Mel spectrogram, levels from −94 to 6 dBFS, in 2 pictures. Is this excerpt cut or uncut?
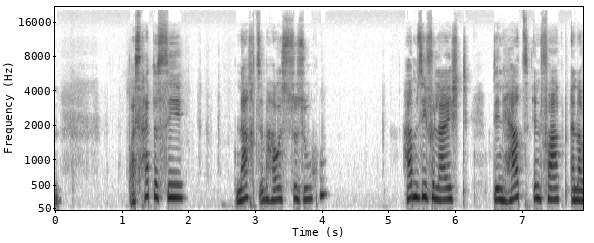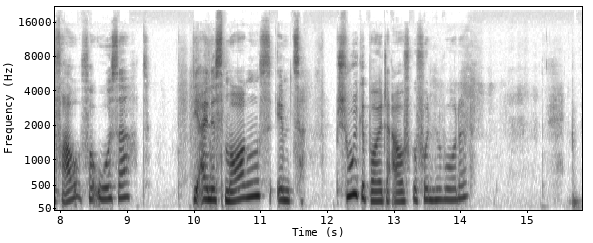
cut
